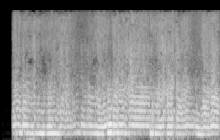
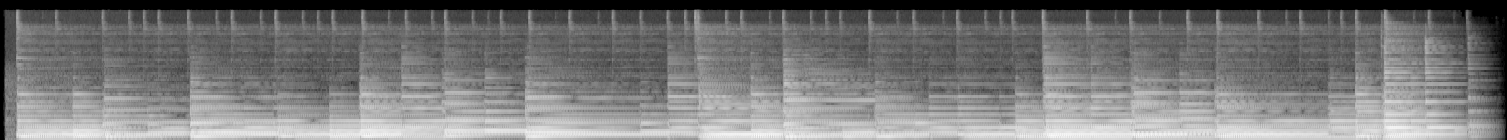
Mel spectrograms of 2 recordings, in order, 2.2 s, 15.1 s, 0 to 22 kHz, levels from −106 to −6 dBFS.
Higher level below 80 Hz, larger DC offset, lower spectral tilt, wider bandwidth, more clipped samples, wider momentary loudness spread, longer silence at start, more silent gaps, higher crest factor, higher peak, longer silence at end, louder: about the same, -46 dBFS vs -44 dBFS; second, under 0.1% vs 0.2%; second, -4 dB/octave vs -8 dB/octave; about the same, 15.5 kHz vs 16 kHz; neither; second, 4 LU vs 9 LU; about the same, 0.1 s vs 0.15 s; neither; about the same, 12 dB vs 14 dB; about the same, -4 dBFS vs -2 dBFS; second, 0 s vs 0.2 s; about the same, -17 LUFS vs -17 LUFS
